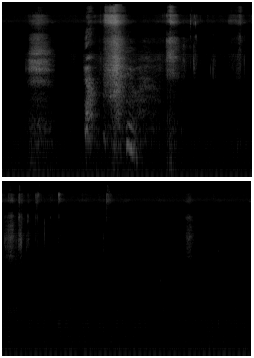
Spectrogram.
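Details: Hay fever (allergic rhinitis) sneezing fit in the final bout of the season: a run of big, forceful, wet sneezes in quick succession into a hand towel in a quiet room, with the sneezer saying it never ends.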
